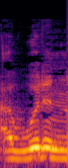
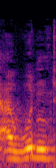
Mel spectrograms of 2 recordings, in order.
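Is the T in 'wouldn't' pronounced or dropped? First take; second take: dropped; pronounced. First: The T sound is dropped. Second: The T sound is pronounced. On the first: The speaker calls it right. "The T disappears too" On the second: The speaker calls it wrong. "We don't say I wouldn't"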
